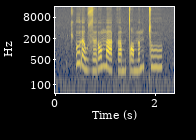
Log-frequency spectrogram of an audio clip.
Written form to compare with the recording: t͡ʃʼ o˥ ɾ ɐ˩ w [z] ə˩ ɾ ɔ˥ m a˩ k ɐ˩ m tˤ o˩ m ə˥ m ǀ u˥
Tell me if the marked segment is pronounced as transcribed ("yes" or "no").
yes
